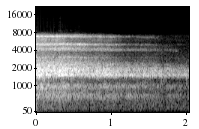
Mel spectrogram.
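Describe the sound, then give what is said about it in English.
A slow, guided breath out through the mouth as if through a straw: a soft, steady airy hiss that fades gradually over about two seconds, with no voice over it. “let's take a breath in through our nose, out through our mouth,”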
